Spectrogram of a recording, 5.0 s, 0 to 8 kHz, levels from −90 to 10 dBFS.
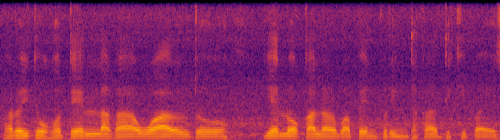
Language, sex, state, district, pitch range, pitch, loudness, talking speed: Nagamese, male, Nagaland, Dimapur, 115-125 Hz, 120 Hz, -17 LUFS, 180 wpm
